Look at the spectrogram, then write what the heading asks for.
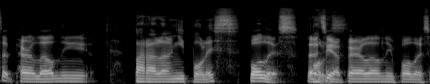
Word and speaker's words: Paralelní Polis: There's probably some context we can provide here, but how do you pronounce it? Paralelní Polis.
